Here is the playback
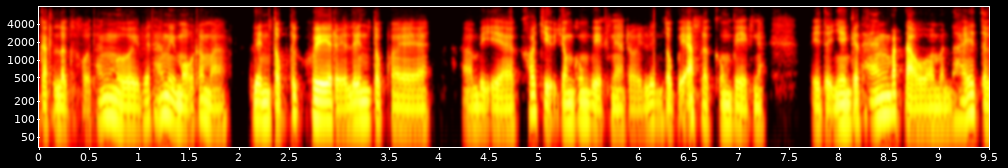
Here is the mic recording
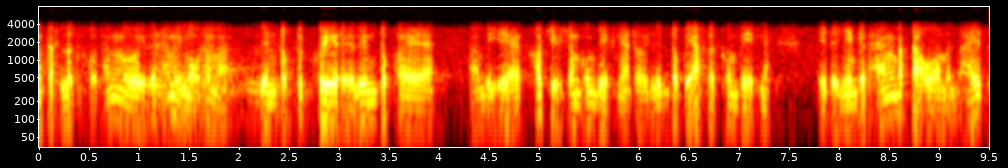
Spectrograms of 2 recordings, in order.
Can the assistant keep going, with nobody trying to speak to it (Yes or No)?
No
